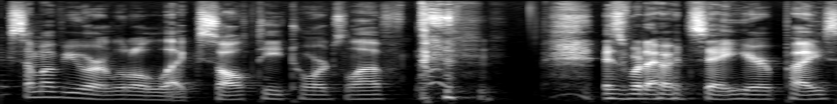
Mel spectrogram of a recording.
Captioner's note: chuckles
